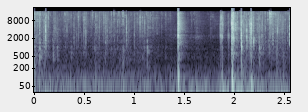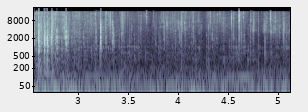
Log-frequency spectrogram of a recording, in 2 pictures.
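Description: Fingertips and thumbs press and crush solid, brittle blue-dyed reformed gym chalk blocks in a bucket beside glittered chalk bars, breaking them into flakes and powder. Dense, crisp crackling and glassy crunching run throughout, punctuated by a few sharp, bright snaps as pieces give way, then settle into a steady, dry crumbling.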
